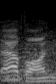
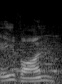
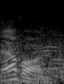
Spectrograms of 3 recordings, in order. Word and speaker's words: Avon: still a terrific bowler Avon Valley Lanes is pronounced Avon we say Avon like Avon Massachusetts but it's pronounced Avon some would say Avon or Avon it's Avon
